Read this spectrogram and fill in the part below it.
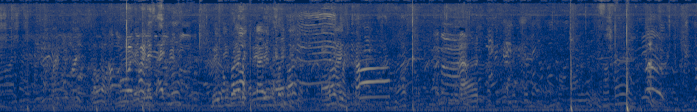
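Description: A crowd of young men talks and shouts outdoors.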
